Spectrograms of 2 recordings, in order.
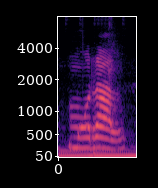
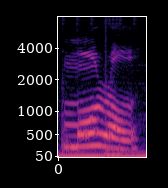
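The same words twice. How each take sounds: First: The second vowel is a full vowel sound. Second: The second vowel is reduced to a schwa. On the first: The speaker calls it wrong. "not moral" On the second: The speaker calls it right. "Here the A is reduced into a schwa sound"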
